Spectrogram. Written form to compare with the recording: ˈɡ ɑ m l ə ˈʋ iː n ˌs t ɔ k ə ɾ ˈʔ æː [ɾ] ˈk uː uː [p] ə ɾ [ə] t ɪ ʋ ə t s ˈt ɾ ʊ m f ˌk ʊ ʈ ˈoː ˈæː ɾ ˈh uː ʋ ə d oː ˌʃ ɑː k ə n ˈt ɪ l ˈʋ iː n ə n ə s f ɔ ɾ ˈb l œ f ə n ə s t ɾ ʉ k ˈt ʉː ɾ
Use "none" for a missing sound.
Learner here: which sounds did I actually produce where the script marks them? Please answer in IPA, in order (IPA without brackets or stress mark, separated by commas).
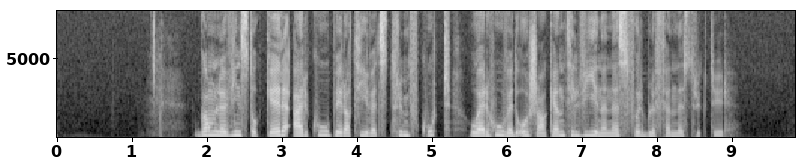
ɾ, p, ɑ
